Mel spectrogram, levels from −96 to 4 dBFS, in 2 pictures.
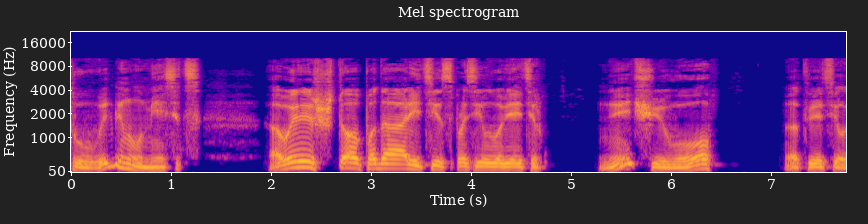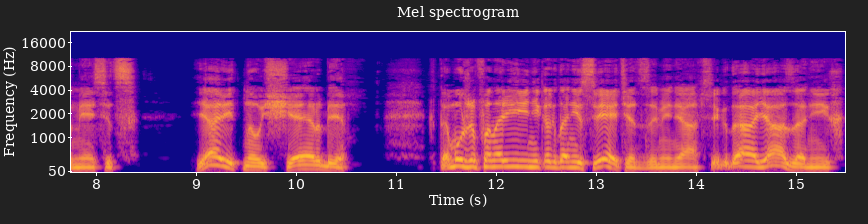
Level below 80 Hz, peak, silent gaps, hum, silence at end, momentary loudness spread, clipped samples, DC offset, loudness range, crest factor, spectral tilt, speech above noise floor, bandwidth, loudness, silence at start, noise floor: -50 dBFS; -4 dBFS; 5.16-5.22 s, 6.90-7.08 s, 8.85-8.94 s, 10.73-10.77 s; none; 0 s; 9 LU; under 0.1%; under 0.1%; 4 LU; 14 dB; -4.5 dB/octave; 33 dB; 10 kHz; -17 LUFS; 0 s; -49 dBFS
